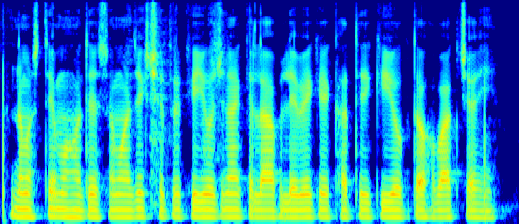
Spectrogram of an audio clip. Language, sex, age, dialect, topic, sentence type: Maithili, male, 18-24, Bajjika, banking, question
